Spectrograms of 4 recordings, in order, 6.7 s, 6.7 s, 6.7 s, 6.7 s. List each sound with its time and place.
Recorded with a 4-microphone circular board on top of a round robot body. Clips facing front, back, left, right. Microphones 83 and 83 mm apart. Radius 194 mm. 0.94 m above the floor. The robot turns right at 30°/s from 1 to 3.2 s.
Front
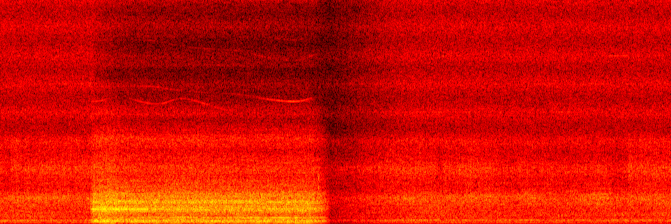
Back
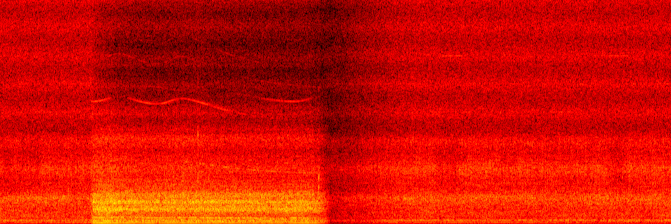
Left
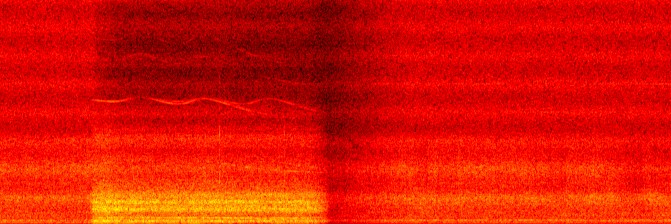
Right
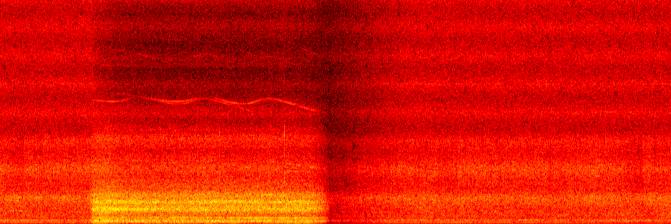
Only background noise.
